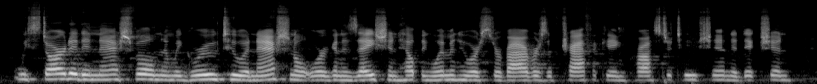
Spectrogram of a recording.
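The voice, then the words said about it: Tennessee Southern accent. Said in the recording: “as you can hear from my voice, from Tennessee.”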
